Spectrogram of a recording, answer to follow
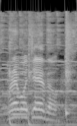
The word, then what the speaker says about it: Rebolledo: Your name, how it's pronounced properly. I don't want to fuck it up again. Revojedo.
